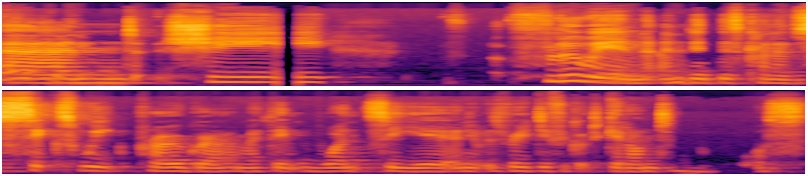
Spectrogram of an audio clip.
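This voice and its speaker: Speaking at a moderate pace in a British accent, a woman uses a medium pitch and fairly even intonation. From UK. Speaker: corporate psychologist and keynote speaker. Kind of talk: interview answer.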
